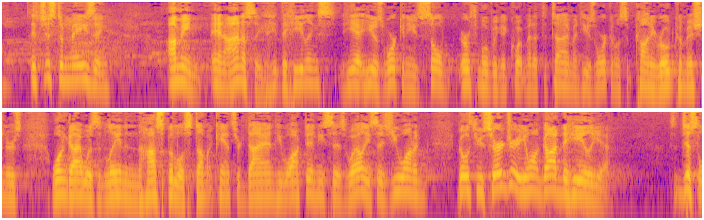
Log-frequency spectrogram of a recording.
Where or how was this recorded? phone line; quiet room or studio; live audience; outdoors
live audience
